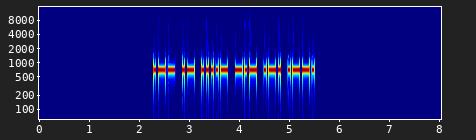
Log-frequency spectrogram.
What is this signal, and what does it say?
Morse code, heard as a keyed tone, about 25 wpm, 700 Hz. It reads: WA4KRP
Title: USA Call Signs - 6 Characters - Repeated 3x - 25wpm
